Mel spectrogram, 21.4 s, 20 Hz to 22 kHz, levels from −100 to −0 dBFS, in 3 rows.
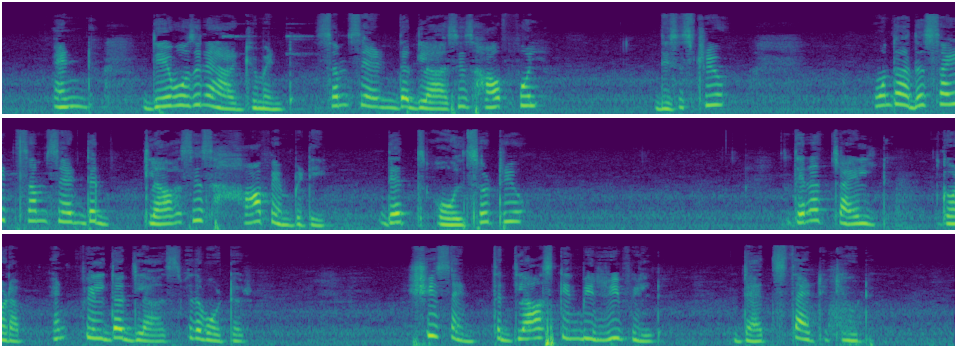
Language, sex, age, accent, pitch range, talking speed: English, female, 20-39, Indian, 240-320 Hz, 140 wpm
